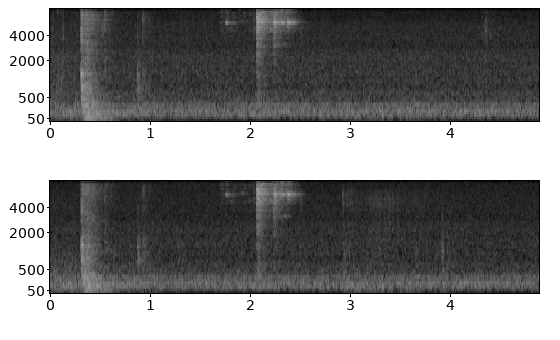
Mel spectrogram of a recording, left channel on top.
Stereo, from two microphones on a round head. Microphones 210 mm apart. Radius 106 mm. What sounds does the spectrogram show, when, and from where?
0.3 s keys jangling: 35° left (ahead or behind), 2.5 m; by 2.5 s 5° left (ahead or behind), 2.5 m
